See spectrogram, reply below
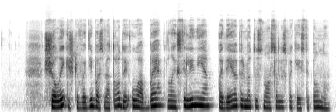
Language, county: Lithuanian, Vilnius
